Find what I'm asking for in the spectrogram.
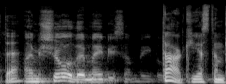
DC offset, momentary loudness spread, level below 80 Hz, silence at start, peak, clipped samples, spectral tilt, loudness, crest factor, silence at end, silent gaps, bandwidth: under 0.1%; 9 LU; -50 dBFS; 0.05 s; -2 dBFS; under 0.1%; -6 dB/octave; -18 LUFS; 16 dB; 0 s; none; 18 kHz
